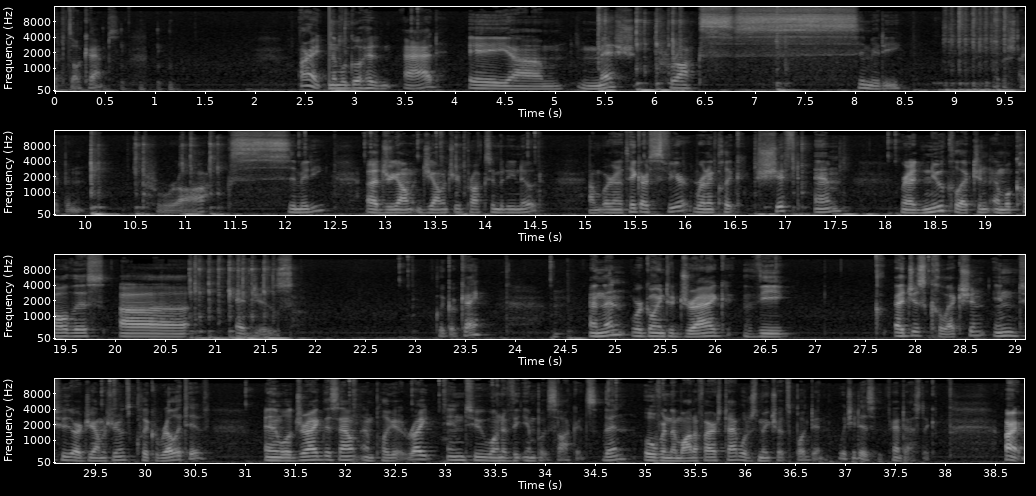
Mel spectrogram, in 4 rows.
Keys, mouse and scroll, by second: 0.8 middle click, 2.7 shift+a, 9.0 BackSpace, 9.1 BackSpace, 9.3 BackSpace, 13.2-14.4 drag, 13.6 g, 14.4-15.5 middle drag, 15.0 shift+a, 15.5 click, 15.7 middle click, 17.2 shift+m, 26.5-28.1 drag, 28.1-29.5 middle drag, 29.5 click, 29.6-30.5 middle drag, 30.9-34.8 drag, 34.8-38.7 middle drag.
